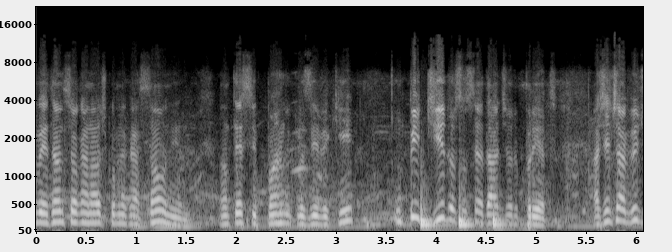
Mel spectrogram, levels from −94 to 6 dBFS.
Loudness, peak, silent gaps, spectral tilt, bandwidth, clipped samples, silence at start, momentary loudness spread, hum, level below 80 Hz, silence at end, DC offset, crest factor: -20 LUFS; -2 dBFS; none; -6.5 dB/octave; 9.6 kHz; under 0.1%; 0 s; 11 LU; none; -46 dBFS; 0 s; under 0.1%; 16 dB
